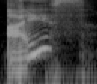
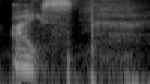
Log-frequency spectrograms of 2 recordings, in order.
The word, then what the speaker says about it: Ais: gonna say her name i've been saying it ice a-i-s ice she is a kind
